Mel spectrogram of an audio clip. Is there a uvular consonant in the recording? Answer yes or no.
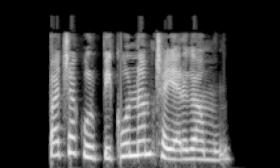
yes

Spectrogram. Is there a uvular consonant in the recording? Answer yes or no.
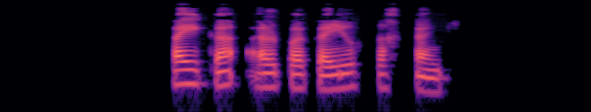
yes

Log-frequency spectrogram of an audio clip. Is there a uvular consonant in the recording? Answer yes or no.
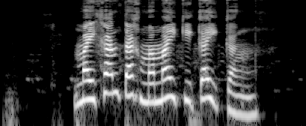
yes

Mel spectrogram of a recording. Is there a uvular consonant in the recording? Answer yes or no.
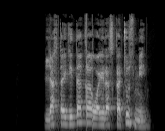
yes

